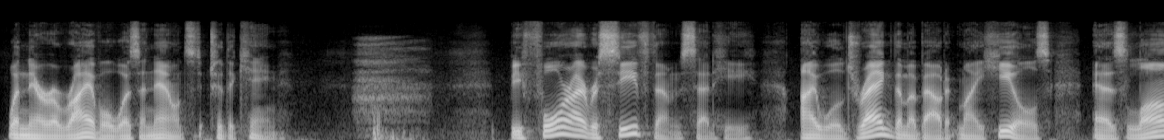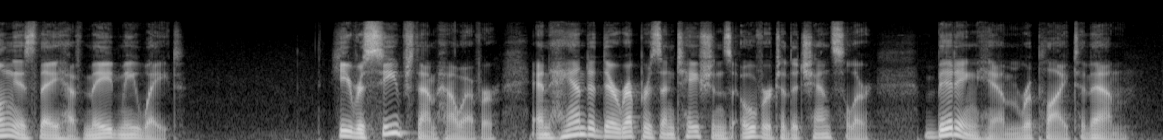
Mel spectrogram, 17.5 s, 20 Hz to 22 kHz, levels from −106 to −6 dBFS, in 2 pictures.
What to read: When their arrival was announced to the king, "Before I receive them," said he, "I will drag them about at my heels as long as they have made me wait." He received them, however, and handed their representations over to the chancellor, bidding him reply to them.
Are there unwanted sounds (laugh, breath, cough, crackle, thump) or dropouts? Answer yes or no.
yes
